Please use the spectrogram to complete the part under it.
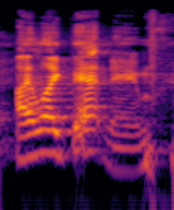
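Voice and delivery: giggling through the words; amused, laughing as you say it. Real, not acted. Reader cracking up at the name Zub-Zub, laughing.

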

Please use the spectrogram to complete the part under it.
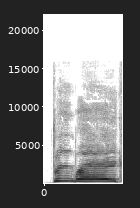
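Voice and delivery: high, loud, drawn-out announcement; jubilant call-out. Pretend. Host calling a break mid-chapter, high drawn-out call. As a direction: sing out the words high and long.

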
